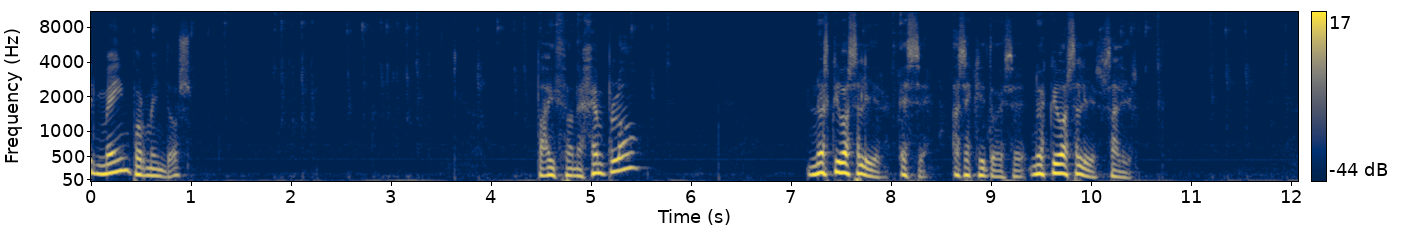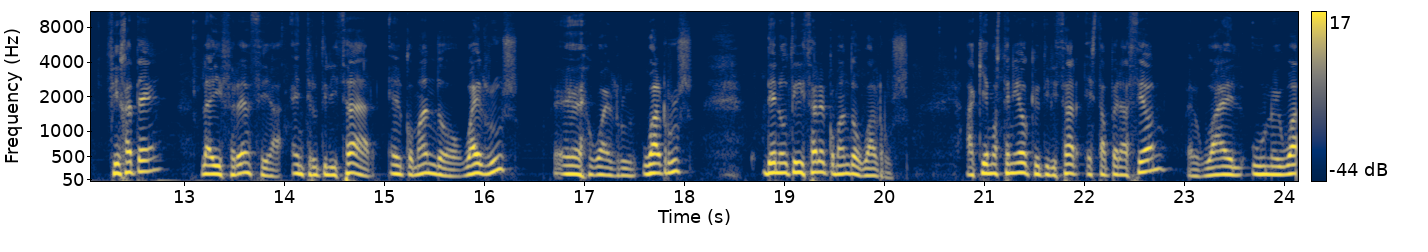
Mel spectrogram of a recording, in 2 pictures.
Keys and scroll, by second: 0.2-5.1 typing, 2.1 Escape, 5.4 Tab, 5.7 Return, 10.4 typing, 10.6 Return, 11.3 ctrl+p, 11.5 ctrl+p, 11.9 Return, 14.7 typing.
